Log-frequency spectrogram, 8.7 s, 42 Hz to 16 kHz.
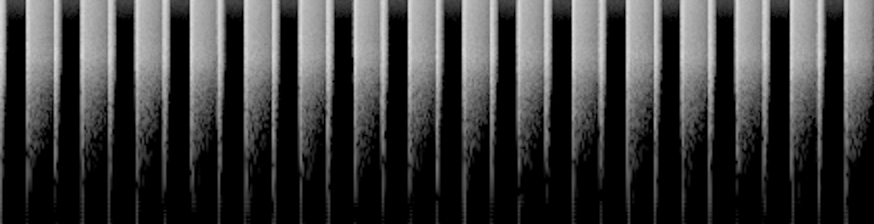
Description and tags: Tight open/close hi-hats in an 8th-note pattern.
110bpm, drumloop, hihat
